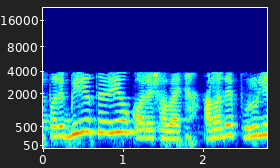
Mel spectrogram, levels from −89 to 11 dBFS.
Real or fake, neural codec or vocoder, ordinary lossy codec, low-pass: real; none; AAC, 16 kbps; 7.2 kHz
